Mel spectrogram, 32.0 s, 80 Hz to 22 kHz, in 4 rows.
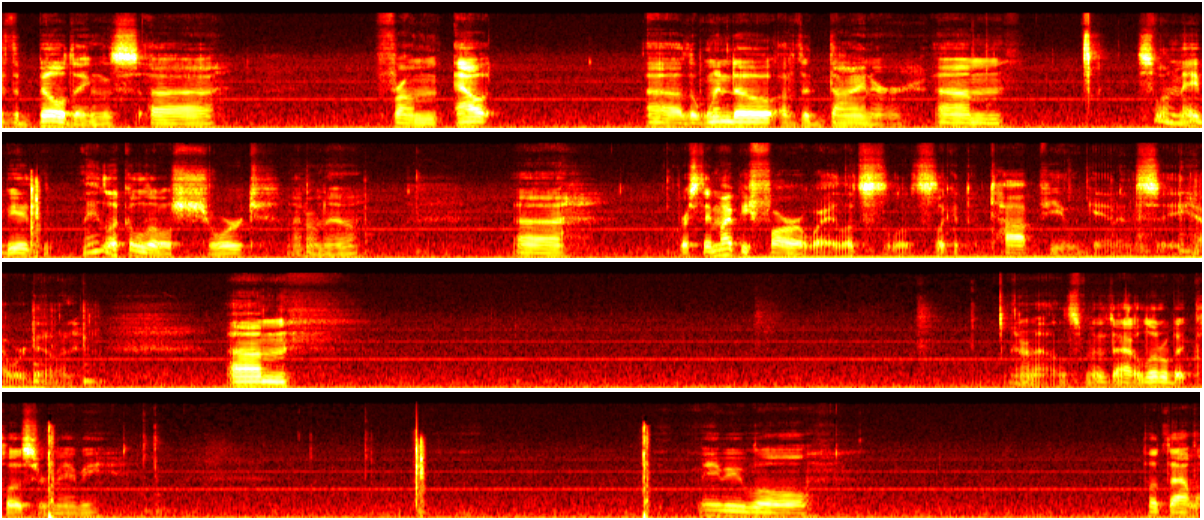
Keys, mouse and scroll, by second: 6.5-8.2 middle drag, 8.2 right click, 12.5-14.3 middle drag, 15.3 KP_7, 16.2-19.0 middle drag, 16.9 KP_5, 19.4-21.2 middle drag, 24.3 click, 26.8 right click, 28.2 click.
